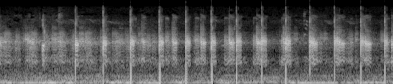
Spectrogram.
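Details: A dense frog chorus from rice paddies in a quiet village, with sharp clicking calls repeated about four times a second over a steady high trill.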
